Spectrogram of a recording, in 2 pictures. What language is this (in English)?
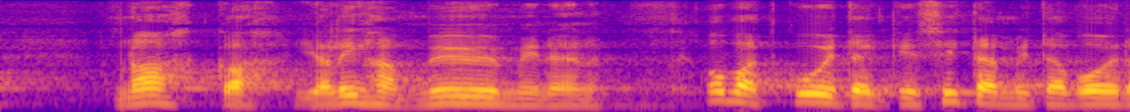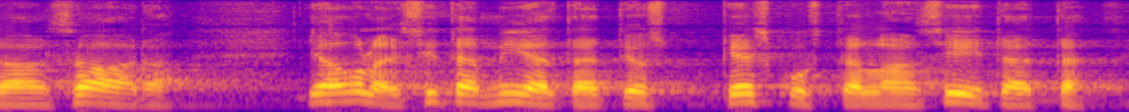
Finnish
